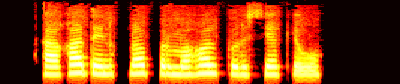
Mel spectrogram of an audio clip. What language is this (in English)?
Pashto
